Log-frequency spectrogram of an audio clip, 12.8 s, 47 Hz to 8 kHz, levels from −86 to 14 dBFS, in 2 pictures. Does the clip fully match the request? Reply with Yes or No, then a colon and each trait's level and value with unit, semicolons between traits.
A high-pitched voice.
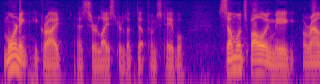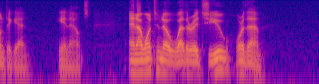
No: very low, 85 Hz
